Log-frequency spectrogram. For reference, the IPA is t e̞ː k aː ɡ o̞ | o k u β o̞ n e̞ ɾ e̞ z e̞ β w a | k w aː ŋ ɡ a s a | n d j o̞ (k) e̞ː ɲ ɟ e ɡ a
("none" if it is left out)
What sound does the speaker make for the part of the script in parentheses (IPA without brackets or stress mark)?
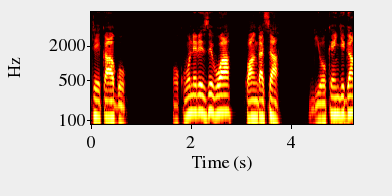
k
